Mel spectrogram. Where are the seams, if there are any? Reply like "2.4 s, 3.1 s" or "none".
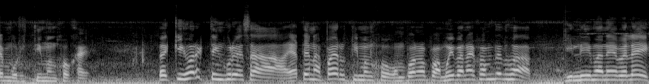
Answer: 5.6 s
